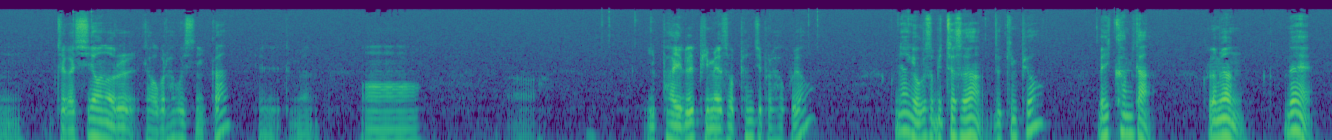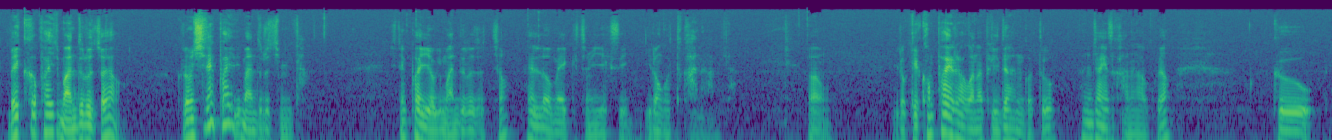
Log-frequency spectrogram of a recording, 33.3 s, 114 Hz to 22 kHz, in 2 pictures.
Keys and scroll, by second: 12.4-14.5 typing, 18.0 Return, 20.6 Return.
